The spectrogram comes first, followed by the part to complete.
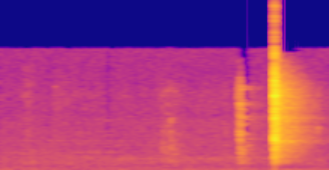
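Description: A single sharp plastic click near the end as a part is snapped back onto a Bruder toy snowmobile, with faint handling noise before it.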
